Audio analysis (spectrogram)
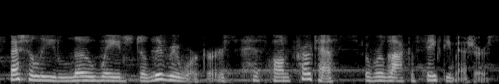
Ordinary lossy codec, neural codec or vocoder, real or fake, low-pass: AAC, 16 kbps; vocoder, 22.05 kHz, 80 mel bands, WaveNeXt; fake; 7.2 kHz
